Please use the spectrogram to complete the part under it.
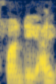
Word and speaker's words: Fundy: So you got to go to the Bay of Fundy. I like to say, I'm not saying it right, am I? No. – Bay of Fundy. You're close.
